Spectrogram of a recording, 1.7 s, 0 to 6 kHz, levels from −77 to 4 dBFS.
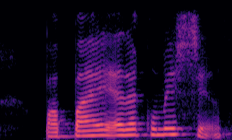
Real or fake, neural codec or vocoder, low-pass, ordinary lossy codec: fake; codec, 16 kHz, 4.8 kbps, FACodec; 5.4 kHz; Opus, 32 kbps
